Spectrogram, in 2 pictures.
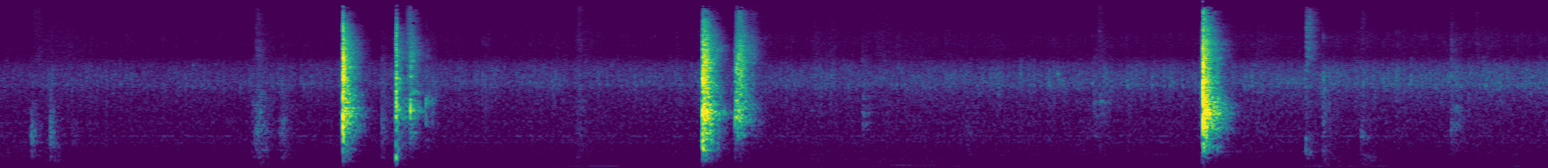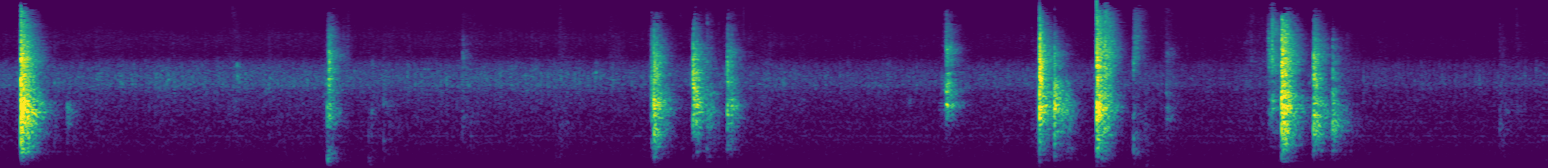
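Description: Light, sharp taps and clicks at irregular intervals, about fifteen in all and several in close pairs, over a faint steady hiss.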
